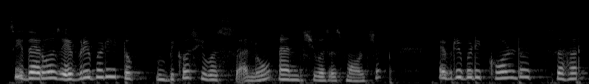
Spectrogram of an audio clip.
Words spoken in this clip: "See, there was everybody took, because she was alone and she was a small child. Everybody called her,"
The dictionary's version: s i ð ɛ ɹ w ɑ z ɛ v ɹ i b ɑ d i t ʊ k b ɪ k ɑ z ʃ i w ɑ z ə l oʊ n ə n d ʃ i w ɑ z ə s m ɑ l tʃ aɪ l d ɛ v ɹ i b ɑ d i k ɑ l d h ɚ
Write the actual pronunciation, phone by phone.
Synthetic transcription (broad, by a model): s i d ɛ ɹ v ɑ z ɛ v ɹ i b ɑ d i t ʊ k b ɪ k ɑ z ʃ i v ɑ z ə l oʊ n ə n d ʃ i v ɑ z ə s m ɑ l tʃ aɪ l ɛ v ɹ i b ɑ d i k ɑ l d h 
